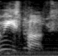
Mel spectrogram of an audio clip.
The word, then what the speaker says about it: Louise Parks: Sorry, Louise Parks. I beg your pardon. Midwife and hedge witch from Perth. And it is pronounced hedge witch.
